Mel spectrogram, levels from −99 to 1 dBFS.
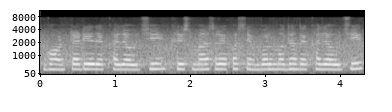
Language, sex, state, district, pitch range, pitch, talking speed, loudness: Odia, female, Odisha, Malkangiri, 265-275 Hz, 270 Hz, 140 wpm, -12 LUFS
